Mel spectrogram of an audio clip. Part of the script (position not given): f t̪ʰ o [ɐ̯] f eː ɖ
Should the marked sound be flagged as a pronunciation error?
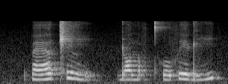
yes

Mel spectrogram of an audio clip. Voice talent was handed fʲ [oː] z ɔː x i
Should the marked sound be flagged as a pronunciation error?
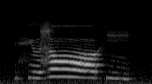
yes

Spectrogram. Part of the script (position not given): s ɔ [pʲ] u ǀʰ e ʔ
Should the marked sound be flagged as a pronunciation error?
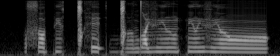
no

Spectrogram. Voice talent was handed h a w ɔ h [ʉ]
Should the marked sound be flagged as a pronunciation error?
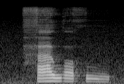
yes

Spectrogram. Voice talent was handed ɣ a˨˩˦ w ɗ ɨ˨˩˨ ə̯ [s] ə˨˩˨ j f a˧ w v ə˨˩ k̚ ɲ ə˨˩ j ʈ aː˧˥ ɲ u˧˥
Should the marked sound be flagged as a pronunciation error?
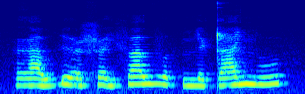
yes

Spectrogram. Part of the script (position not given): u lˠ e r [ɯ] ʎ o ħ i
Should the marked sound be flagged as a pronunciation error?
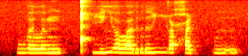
no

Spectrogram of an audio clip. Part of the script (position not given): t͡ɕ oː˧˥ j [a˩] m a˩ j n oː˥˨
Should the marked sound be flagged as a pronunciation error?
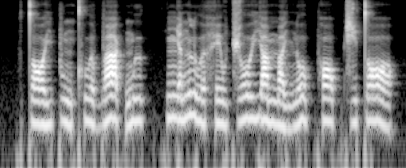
yes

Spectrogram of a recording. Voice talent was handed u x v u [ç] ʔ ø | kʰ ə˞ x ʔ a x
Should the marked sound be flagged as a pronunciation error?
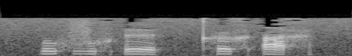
yes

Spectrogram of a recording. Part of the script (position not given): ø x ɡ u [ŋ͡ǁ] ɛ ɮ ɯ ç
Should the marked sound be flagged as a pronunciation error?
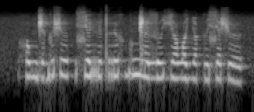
no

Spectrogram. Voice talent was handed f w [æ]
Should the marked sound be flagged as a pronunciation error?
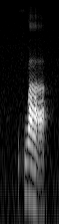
yes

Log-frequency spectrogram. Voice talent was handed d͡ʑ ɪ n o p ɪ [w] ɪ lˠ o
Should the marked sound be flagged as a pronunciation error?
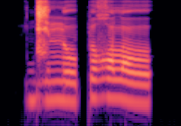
yes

